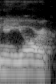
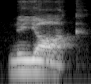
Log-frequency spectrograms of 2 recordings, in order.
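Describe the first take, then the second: First: It is said in a plain, neutral accent. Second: It is said in a strong New York accent. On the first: An outsider says it. "you and I would look at New York and we say New York" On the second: A local says it. "a New Yorker would look at New York and be like"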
